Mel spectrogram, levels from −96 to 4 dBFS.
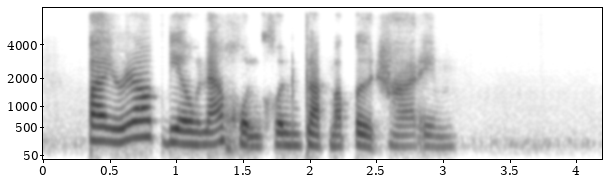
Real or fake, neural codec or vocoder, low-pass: fake; codec, 16 kHz, 1 kbps, X-Codec, HuBERT features, trained on general audio; 7.2 kHz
